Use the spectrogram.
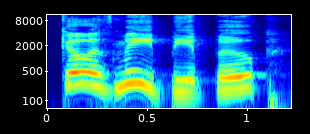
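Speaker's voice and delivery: loud, high, bouncy invitation; playful call-out. Pretend. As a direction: call them along with a silly robot flourish. Playful call, beep boop for fun.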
